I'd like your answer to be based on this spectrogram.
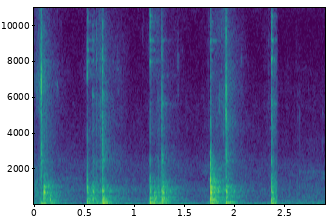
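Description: Knife chopping through fresh watercress on a board, five separate firm cuts spaced about half a second apart, close and clear with no talk.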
